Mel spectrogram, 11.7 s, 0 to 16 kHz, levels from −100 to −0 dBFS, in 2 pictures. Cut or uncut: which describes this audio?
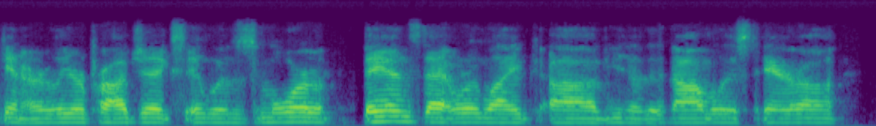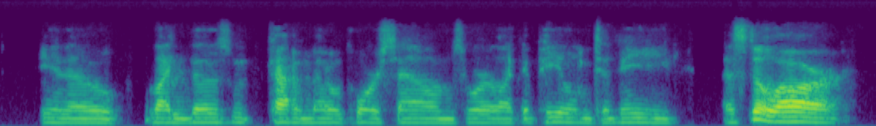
uncut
